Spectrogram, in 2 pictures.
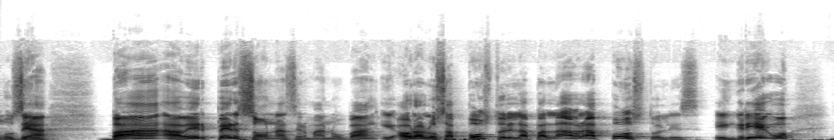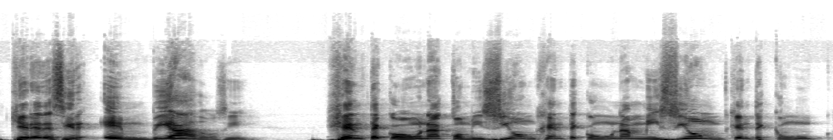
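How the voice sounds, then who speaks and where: A man's voice: sits high, fairly bright tone. A man preaching a sermon as pastor, with a Guatemalan Spanish accent, putting questions to the congregation.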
